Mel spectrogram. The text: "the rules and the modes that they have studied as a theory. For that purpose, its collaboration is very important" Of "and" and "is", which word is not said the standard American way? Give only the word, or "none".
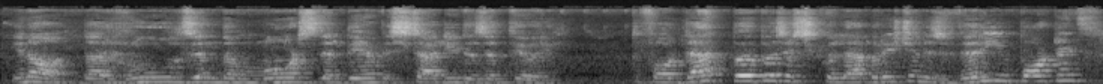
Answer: none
